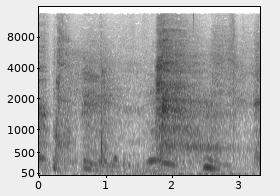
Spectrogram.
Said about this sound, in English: Now, giving your partner lots of support, let's start with deep diaphragmatic breathing.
